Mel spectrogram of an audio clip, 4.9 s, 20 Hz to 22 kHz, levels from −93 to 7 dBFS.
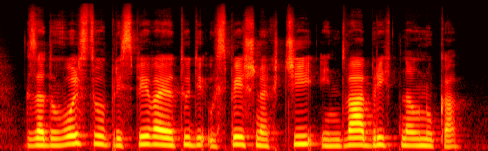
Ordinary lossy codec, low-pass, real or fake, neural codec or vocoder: none; 19.8 kHz; fake; codec, 44.1 kHz, 7.8 kbps, Pupu-Codec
